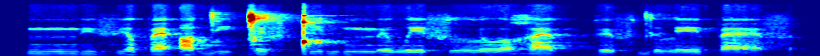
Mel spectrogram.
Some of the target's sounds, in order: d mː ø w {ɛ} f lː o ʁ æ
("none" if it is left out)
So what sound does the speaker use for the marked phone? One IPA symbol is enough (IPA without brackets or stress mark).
e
